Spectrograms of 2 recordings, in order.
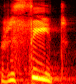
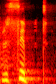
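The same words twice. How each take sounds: First: The word is said with no P sound. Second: The word is said with a P sound. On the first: The speaker calls it right. "The sound P is silent. It's just receipt" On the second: The speaker calls it wrong. "not receipt"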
